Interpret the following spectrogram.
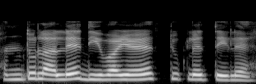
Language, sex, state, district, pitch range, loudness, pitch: Wancho, female, Arunachal Pradesh, Longding, 220-245 Hz, -12 LUFS, 230 Hz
